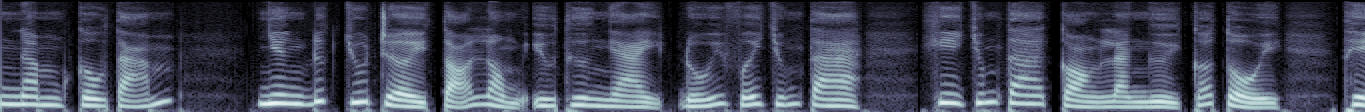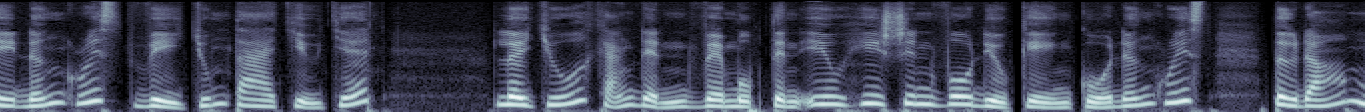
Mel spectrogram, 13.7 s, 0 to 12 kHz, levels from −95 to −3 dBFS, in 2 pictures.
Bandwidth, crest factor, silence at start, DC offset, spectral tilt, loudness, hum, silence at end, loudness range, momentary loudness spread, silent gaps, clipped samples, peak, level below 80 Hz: 12 kHz; 18 dB; 0 s; under 0.1%; -6.5 dB/octave; -20 LUFS; none; 0 s; 2 LU; 6 LU; 5.25-5.29 s, 11.88-11.92 s; under 0.1%; 0 dBFS; -42 dBFS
